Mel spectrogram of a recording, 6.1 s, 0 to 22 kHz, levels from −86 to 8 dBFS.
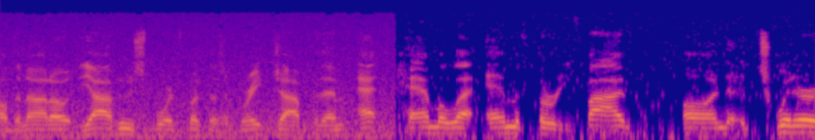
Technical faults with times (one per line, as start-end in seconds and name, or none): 2.96-6.12 overdone noise removal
